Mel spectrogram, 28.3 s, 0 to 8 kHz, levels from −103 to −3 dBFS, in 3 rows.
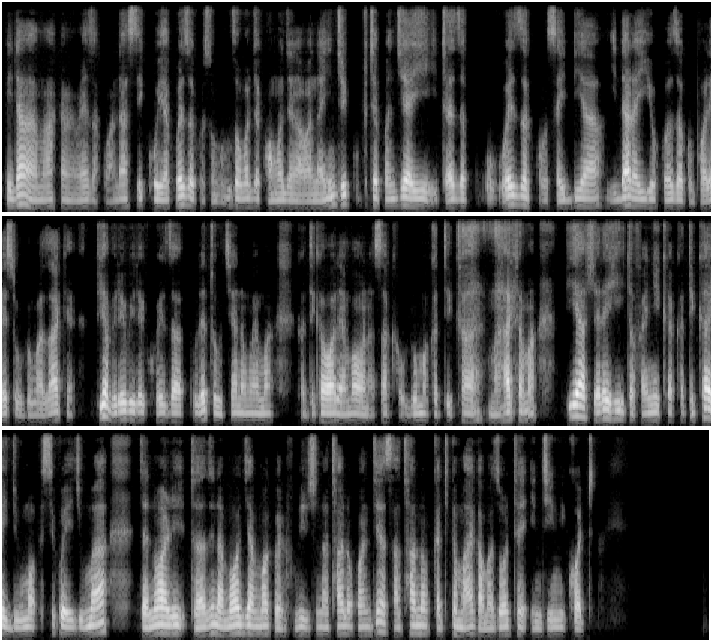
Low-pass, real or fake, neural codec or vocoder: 7.2 kHz; fake; codec, 24 kHz, 0.5 kbps, DualCodec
